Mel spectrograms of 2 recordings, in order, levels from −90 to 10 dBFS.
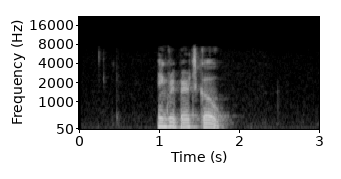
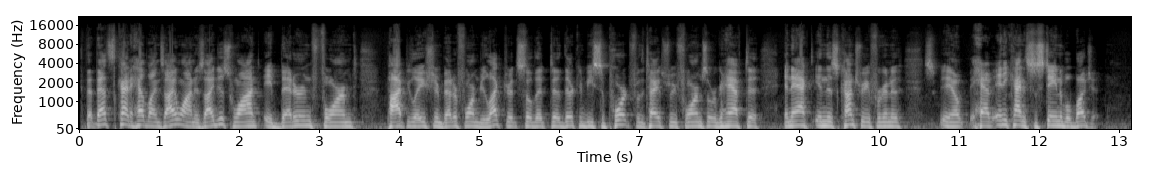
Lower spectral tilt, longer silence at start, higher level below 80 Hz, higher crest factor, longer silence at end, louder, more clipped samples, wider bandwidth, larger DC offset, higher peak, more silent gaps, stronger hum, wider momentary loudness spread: about the same, -5.5 dB/octave vs -5.5 dB/octave; first, 1 s vs 0.1 s; about the same, -50 dBFS vs -52 dBFS; about the same, 18 dB vs 20 dB; first, 1.2 s vs 0.45 s; first, -16 LUFS vs -22 LUFS; neither; second, 7.4 kHz vs 15 kHz; neither; about the same, -2 dBFS vs 0 dBFS; neither; neither; first, 12 LU vs 7 LU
